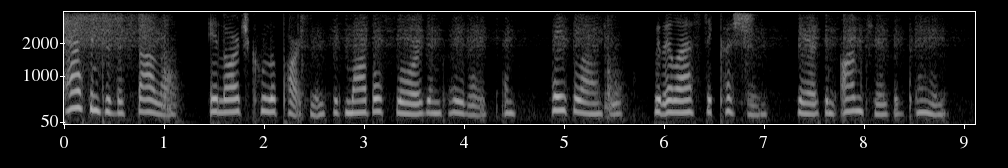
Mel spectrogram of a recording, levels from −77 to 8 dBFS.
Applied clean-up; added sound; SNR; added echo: neural mask model RNNoise.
